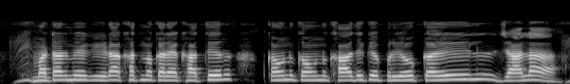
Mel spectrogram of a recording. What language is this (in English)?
Bhojpuri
